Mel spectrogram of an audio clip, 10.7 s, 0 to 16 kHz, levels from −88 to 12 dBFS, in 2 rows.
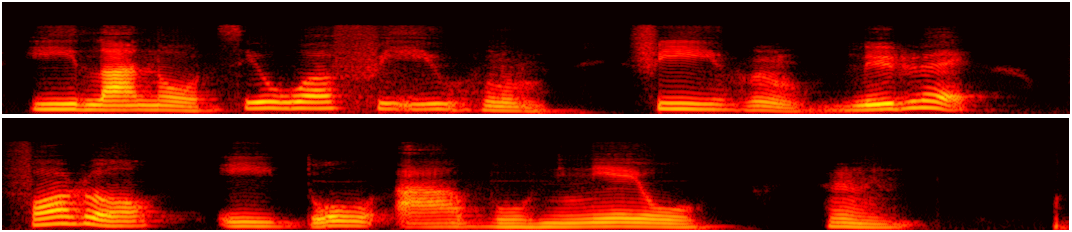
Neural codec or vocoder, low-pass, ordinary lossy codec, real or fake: codec, 16 kHz, 0.5 kbps, X-Codec, HuBERT features, trained on LibriSpeech; 7.2 kHz; none; fake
